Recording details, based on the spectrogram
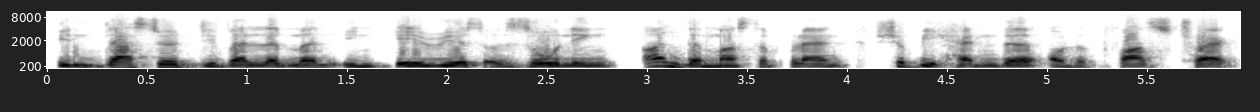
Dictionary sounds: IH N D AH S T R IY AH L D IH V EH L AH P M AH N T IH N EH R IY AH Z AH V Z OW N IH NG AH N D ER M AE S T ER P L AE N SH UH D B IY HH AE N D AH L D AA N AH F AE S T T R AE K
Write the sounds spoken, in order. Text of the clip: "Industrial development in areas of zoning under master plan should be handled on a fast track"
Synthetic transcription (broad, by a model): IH N D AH S T R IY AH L D IH V EH L AH P M AH N T IH N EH R IY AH S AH F Z OW N IH NG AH N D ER M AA S T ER P L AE N SH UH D B IY HH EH N D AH D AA N AH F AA S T T R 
